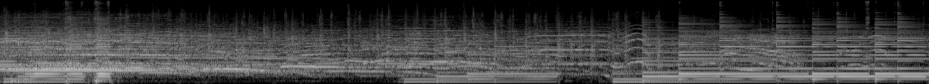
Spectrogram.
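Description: A concert audience at a band's show applauds and cheers steadily for several seconds, a dense wash of clapping with a few shouts, while low sustained tones drone underneath throughout.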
